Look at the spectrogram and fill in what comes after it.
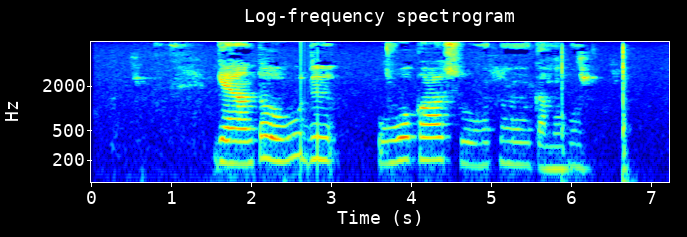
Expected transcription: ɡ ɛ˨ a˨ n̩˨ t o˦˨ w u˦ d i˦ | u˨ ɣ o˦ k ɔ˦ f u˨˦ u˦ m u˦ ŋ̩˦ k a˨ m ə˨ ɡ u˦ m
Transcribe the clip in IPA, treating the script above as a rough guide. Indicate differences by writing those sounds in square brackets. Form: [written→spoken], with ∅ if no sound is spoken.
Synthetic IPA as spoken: ɡ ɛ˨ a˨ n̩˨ t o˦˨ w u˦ d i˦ | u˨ [ɣ→w] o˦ k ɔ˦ [f→s] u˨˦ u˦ m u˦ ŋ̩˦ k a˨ m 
